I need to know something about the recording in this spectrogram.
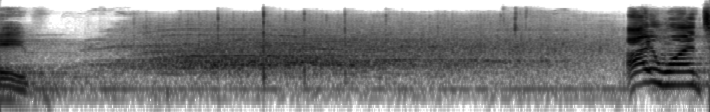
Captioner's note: audience applauds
